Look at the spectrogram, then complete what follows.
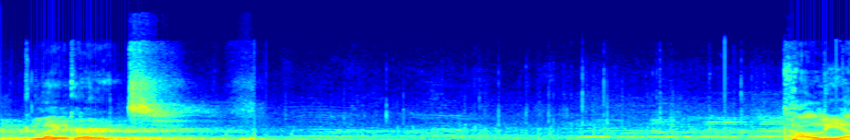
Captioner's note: audience applauding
